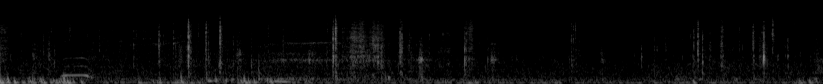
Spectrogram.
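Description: Close-up chewing of a hash brown: irregular wet mouth clicks and smacks, several every second.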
